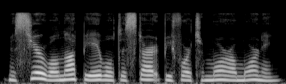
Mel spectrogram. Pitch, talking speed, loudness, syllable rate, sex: 200 Hz, 230 wpm, -16 LUFS, 6.3 syllables/s, female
